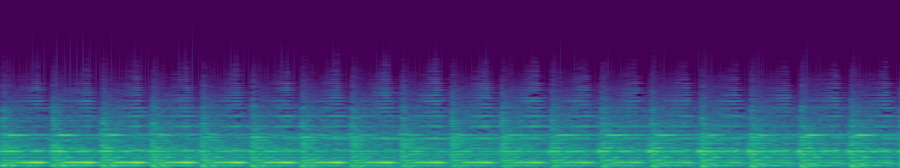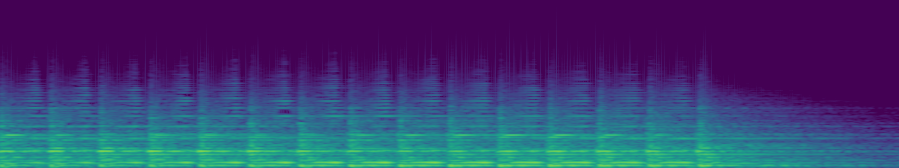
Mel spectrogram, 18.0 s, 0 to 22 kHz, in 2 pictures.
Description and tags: monotone alarm M97 9f
A monotone alarming beat – a little processed with filters
120bpm, alarm, alarming, beat, dark, deep, dull, hammer, hammering, knock, knocking, metallic, monotone, monotonous, muffled, nervous, oppressive, reverb, roar, roaring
